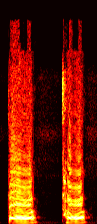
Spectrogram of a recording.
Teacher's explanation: त वर्ग जो होता है दांत से होता है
